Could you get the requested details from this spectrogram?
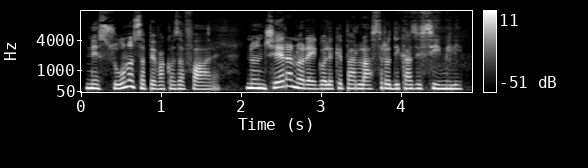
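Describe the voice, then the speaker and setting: A woman with a fairly low voice reading a children's picture book aloud. She takes a slow, clear storytelling pace and leans into the voices of the characters. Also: dry recording.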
